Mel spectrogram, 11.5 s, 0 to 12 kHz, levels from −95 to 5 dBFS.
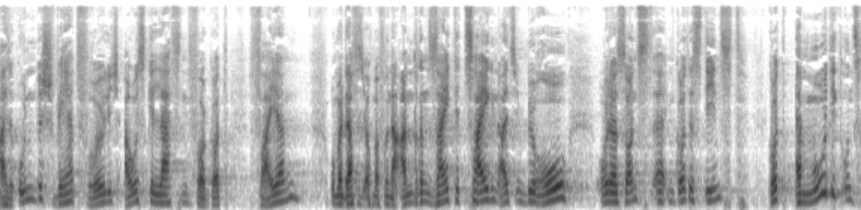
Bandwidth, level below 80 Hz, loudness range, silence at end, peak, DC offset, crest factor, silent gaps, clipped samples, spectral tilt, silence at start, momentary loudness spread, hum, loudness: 11 kHz; -68 dBFS; 4 LU; 0 s; -4 dBFS; under 0.1%; 22 dB; none; under 0.1%; -5 dB/octave; 0 s; 10 LU; none; -26 LUFS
